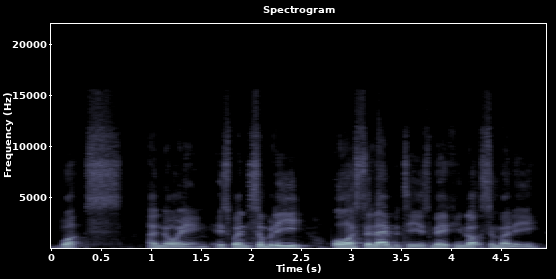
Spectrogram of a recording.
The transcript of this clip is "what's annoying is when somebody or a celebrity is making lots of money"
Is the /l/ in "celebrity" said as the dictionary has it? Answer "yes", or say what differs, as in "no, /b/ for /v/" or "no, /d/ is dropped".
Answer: yes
